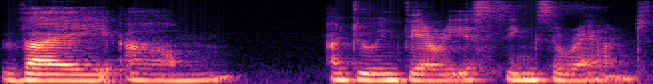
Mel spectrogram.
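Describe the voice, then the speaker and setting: A woman's somewhat breathy, fairly low voice at a fairly slow pace, with audible room echo. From Australia. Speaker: crafting vlogger. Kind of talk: casual chat. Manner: hesitant, many fillers.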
